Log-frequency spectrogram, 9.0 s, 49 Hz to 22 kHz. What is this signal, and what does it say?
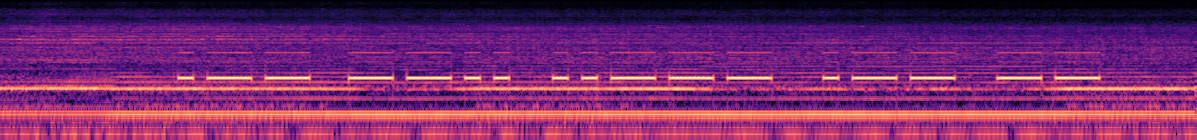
Morse code, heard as a keyed tone, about 11 wpm, 740 Hz, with street noise. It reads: WZ2WM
